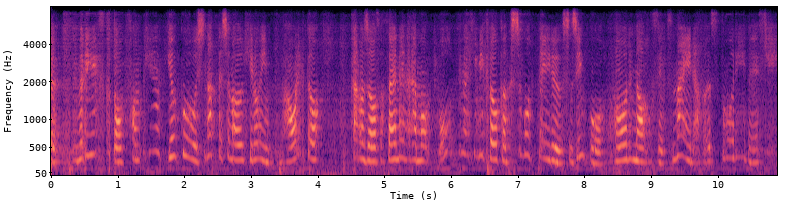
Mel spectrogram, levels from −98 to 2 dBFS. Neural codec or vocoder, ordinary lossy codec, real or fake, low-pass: codec, 16 kHz, 0.3 kbps, FocalCodec; Opus, 32 kbps; fake; 7.2 kHz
